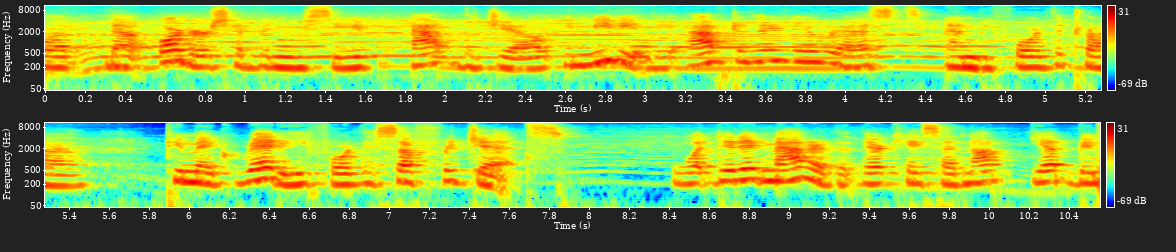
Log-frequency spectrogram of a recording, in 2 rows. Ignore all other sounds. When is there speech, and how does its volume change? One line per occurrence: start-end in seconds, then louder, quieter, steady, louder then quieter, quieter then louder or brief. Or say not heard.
0.0-10.5 steady.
